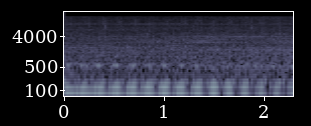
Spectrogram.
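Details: Mitsubishi Evo IX turbo petrol engine idling after fitting a rebuilt Forced Performance green turbo: steady, even low rumble with smooth regular pulse, no knocks or misses; smoke from burning-off copper sealant and grease on the exhaust manifold then stops.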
